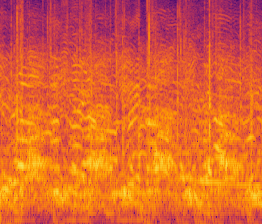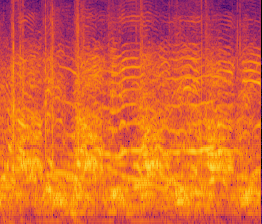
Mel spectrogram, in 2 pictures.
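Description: A crowd of children shouts and cheers excitedly close by.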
